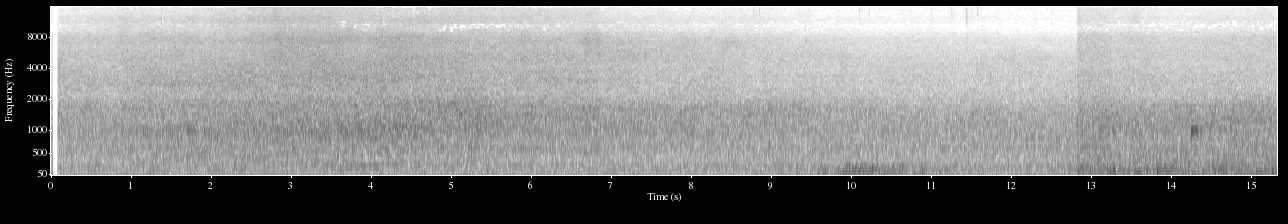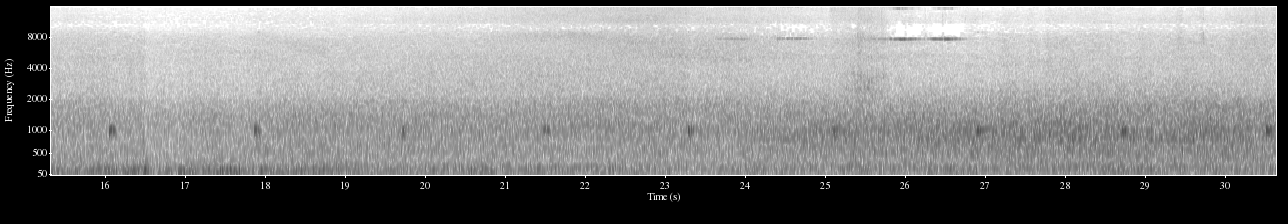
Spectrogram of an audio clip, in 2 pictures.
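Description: Street traffic on wet city roads: the steady hiss of tyres on wet tarmac and passing car engines, growing louder and deeper about halfway, with a bus passing close near the end. From about halfway, a faint short tick repeats roughly every two seconds.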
